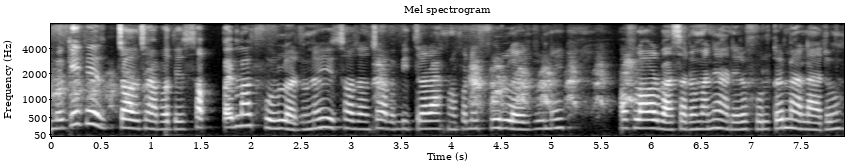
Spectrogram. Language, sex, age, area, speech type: Nepali, female, 30-45, rural, spontaneous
